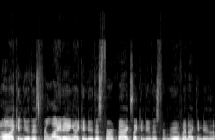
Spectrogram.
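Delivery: ordinary talk, nothing marked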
